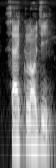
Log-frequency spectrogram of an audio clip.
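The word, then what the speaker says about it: psychology: साइकोलॉजी, साइकोलॉजी word, देखिए पी एस वाई, इसको हम पी साइलेंट रखेंगे, एस वाई सी एच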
